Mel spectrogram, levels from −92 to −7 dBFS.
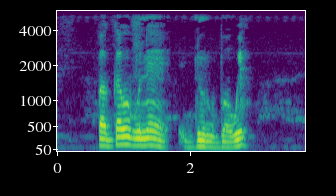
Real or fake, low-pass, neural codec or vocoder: real; 5.4 kHz; none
